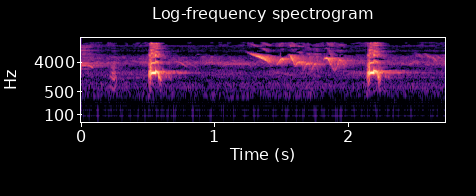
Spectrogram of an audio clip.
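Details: Grey francolin calling inside a house: two sharp, loud, clipped notes about one and a half seconds apart. Faint, higher chirps from other birds sound in between.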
